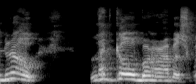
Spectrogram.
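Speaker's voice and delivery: hammed-up crowd demanding Barabbas; mock crowd shout. Preacher retelling the crowd before Pilate, mock shout.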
